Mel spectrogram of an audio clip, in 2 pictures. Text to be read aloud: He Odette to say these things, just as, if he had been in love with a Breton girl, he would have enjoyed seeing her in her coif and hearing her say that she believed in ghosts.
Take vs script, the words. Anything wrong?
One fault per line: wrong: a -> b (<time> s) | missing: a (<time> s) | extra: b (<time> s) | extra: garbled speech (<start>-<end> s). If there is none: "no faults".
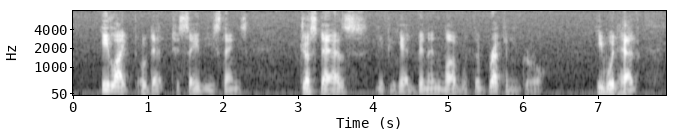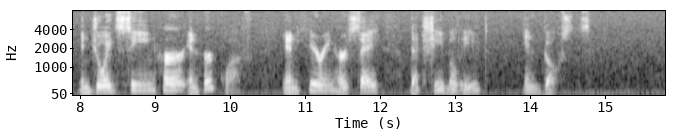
extra: liked (0.5 s)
